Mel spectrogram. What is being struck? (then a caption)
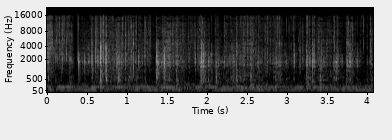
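Rolled soap shaving rosettes. Fingertips squeeze and crush small rolled rosettes of thin, dry green-and-white soap shavings on a granite surface, breaking them into brittle flakes. A dense, continuous run of bright, dry crackles and crisp crunches is heard, with sharper snaps standing out, over a faint low hum.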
